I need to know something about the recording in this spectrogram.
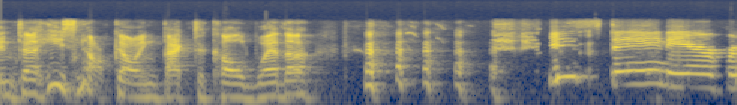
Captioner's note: laughs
